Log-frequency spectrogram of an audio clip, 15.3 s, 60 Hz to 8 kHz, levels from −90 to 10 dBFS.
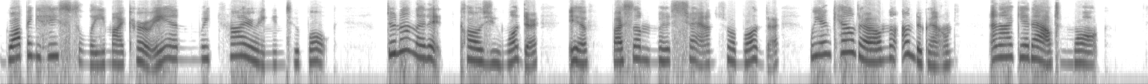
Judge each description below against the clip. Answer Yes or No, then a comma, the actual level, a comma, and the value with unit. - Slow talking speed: Yes, slow, 125 wpm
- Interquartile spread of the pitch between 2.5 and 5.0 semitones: No, wide, 5.5 semitones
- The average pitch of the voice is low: No, high, 235 Hz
